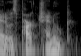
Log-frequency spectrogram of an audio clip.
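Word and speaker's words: 박찬욱: Park Chan-wook, and you don't pronounce the W from everything I was able to find. Every time I heard somebody say it, it was Park Chan-wook, like one word, but who knows?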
